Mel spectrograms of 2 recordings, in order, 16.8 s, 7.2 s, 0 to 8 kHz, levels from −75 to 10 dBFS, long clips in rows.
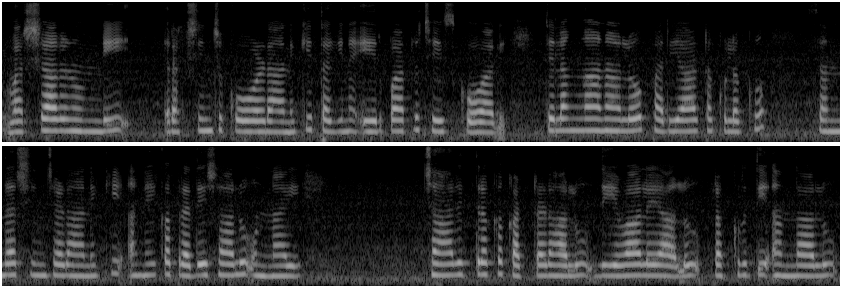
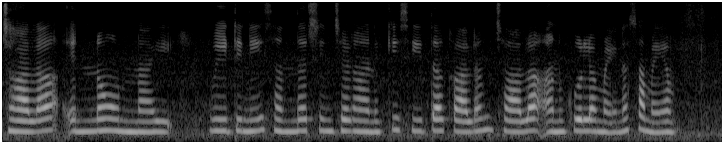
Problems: constant background noise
